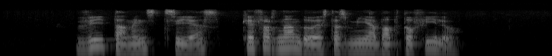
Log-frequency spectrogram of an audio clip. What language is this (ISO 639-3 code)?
epo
